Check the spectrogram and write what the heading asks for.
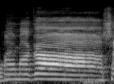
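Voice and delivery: loud, high, slow startled cry; surprised exclamation. Real, not acted. Game master startled by the tackle, loud surprised cry. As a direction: gasp it out loud in shock.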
